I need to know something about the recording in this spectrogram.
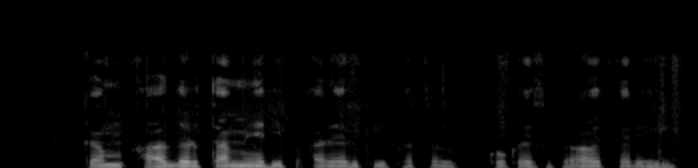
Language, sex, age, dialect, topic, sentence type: Hindi, male, 31-35, Awadhi Bundeli, agriculture, question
